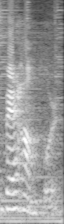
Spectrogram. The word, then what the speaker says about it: Berhampur: the nearest station is berhampur or brahmapur the localites pronounce it as berhampur the distance from bhubaneshwar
